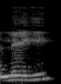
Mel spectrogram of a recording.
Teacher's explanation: el mecanismo de formación es por el alargamiento de la vocal radical, que es una característica de formaciones de perfecto antiguas, ¿sí?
